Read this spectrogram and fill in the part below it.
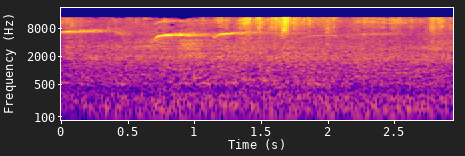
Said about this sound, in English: Here's one idea, this super block. It's downtown, but you can hear birds singing. Decibel level, just 42.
